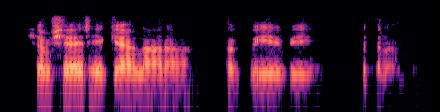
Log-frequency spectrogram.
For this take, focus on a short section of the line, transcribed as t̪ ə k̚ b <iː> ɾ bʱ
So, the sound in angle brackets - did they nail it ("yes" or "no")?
yes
